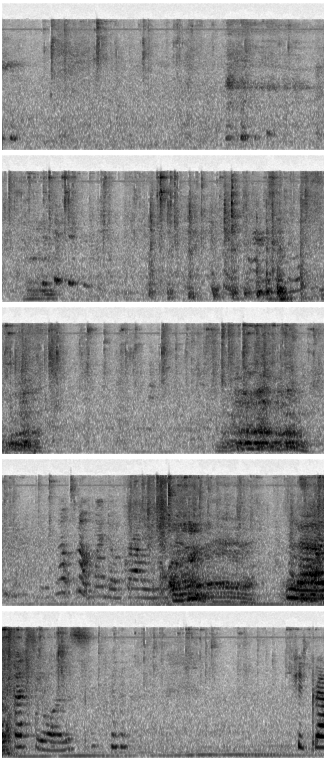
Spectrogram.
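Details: Bella, a dog on a playdate with Arya the Borzoi and Pasha the Standard Poodle, growling because she is happy: rough, voiced bursts come in clusters, loudest midway and near the end, amid scuffling play noise and faint speech.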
